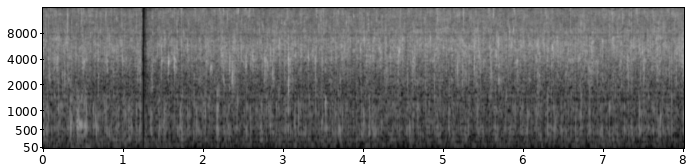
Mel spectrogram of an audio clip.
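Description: Whiting fish fries in oil on a stove set to high, a loud, even, crackling sizzle that runs unbroken throughout with fine popping spatters and one brief knock near the start; no voices.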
